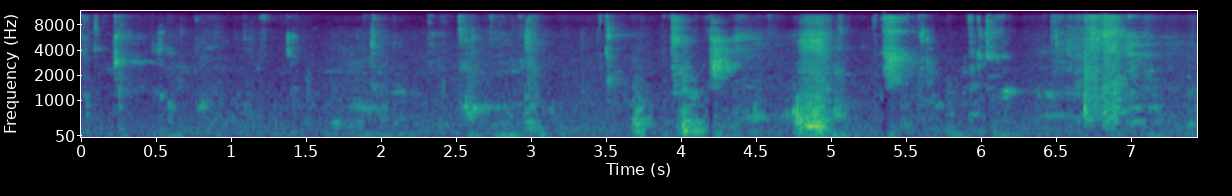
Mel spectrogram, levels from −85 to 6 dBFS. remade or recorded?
recorded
